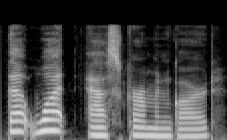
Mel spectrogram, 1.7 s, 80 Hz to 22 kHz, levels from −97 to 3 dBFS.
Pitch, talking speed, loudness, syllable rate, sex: 205 Hz, 140 wpm, -18 LUFS, 5.8 syllables/s, female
